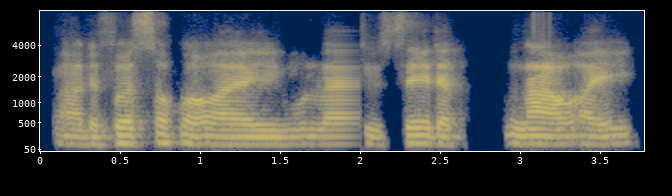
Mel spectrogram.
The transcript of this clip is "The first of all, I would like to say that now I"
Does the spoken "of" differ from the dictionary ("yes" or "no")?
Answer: yes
